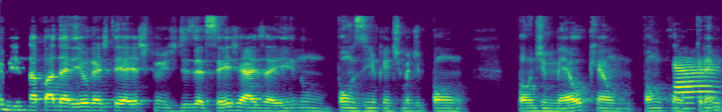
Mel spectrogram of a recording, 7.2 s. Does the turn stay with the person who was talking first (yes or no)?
yes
